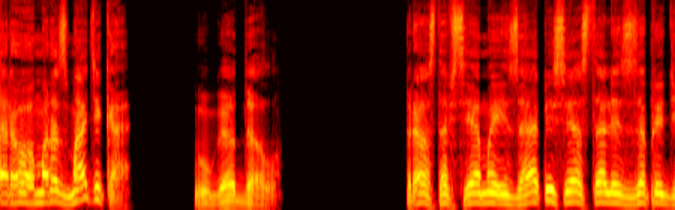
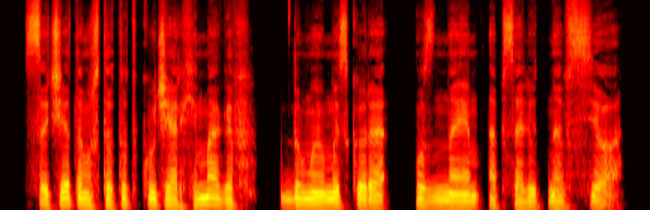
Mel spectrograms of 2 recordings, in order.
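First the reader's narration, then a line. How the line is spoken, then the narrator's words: Gloomy. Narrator (Russian): мрачно добавил я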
